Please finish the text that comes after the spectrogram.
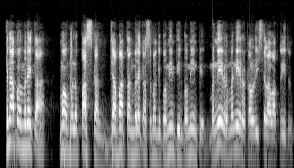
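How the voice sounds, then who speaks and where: Man, Manado accent, pastor, gravelly, testimony storytelling in an interview. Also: a little high, quick pace, lo-fi sound. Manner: storytelling, often addresses listeners as brothers.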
